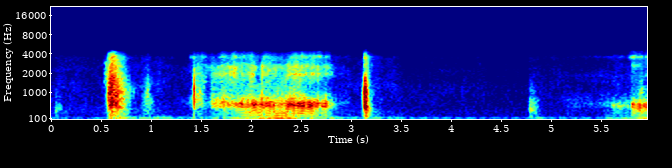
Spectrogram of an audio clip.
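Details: Man asleep with harsh, rasping snores and snorting onsets, separated by quiet pauses; irregular, noisy breathing; snoring.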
